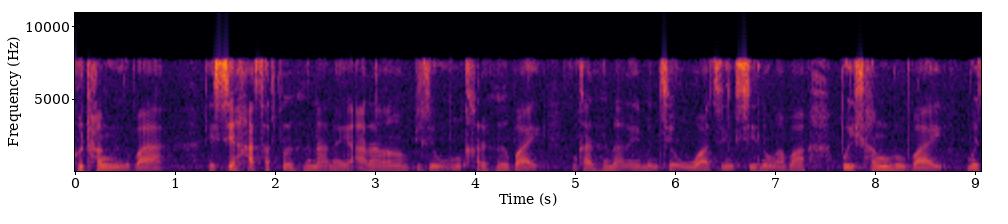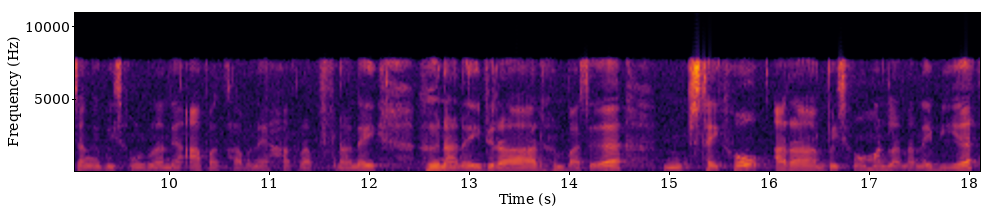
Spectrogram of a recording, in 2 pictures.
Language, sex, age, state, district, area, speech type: Bodo, female, 60+, Assam, Kokrajhar, rural, spontaneous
